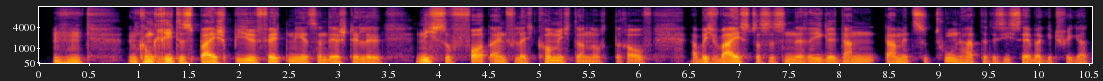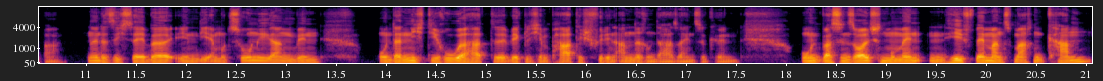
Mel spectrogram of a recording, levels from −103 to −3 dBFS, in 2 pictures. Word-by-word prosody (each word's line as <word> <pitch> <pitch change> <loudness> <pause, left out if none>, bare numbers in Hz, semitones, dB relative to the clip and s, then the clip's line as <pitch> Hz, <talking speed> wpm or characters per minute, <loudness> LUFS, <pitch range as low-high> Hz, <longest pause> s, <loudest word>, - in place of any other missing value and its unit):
Mhm. 90 -1 -2 0.4
'N 95 - -2
konkretes 105 0 +5
Beispiel 95 0 +4
fällt 95 -1 +3
mir 85 0 0
jetzt 85 - -1
an 80 - -2
der 85 +1 +2
Stelle 80 -3 -1 0.3
nicht 115 +4 +5
sofort 105 +1 +2
ein. 85 0 -1
Vielleicht - - -4
komme 100 -2 +1
ich 80 - -6
da 70 - -4
noch 70 0 -7
drauf, 70 +1 -5 0.4
aber - - -3
ich - - +1
weiß, - - +7
dass - - -3
es - - -3
in 85 - -4
der 80 -1 -2
Regel 85 -2 -2
dann 85 +2 -3
damit 85 +1 -2
zu - - +1
tun 90 -3 -5
hatte, 80 0 -5
dass - - -7
ich - - -2
selber - - -1
getriggert - - -10
war. 65 +2 -14 0.3
Ne, 95 0 -1
dass 90 -1 -3
ich 85 -3 -2
selber 85 0 +2
in 80 -1 -6
die 80 +1 -4
Emotionen 95 +6 -2
gegangen 85 -1 -2
bin 85 0 -5 0.5
und 80 -1 -2
dann 80 +2 +3
nicht 95 0 -1
die 85 - -2
Ruhe 85 -2 +3
hatte, 75 -1 -2
wirklich 80 - -3
empathisch - - -3
für - - -6
den - - -4
anderen 75 -3 -6
da 65 0 -7
sein 65 -1 -9
zu - - -10
können. - - -12 0.6
Und 90 -1 0
was 90 +1 +6
in 90 - -1
solchen 90 +3 +5
Momenten 85 -1 -1
hilft, 100 +7 +2
wenn 85 +1 +4
man's 85 -3 +1
machen 80 -2 -2
kann 105 +9 -2
85 Hz, 200 wpm, -27 LUFS, 80-90 Hz, 0.6 s, weiß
